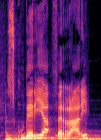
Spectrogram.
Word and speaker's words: Scuderia Ferrari: Your pronunciation is it's strongly American. It's more Scuderia Ferrari.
